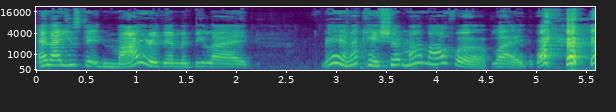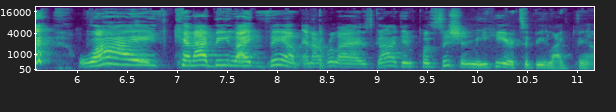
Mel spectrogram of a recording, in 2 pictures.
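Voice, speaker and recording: A woman's high, raised, projected voice at a moderate pace, with very wide pitch swings. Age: 40s. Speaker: podcast host. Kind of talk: casual chat. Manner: outspoken, loud.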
